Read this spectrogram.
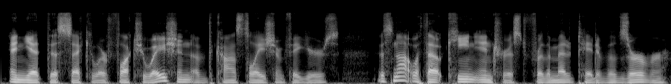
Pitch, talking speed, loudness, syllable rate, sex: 100 Hz, 160 wpm, -20 LUFS, 5.8 syllables/s, male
